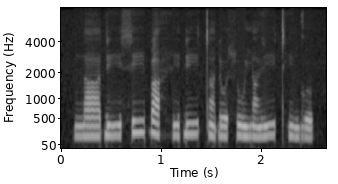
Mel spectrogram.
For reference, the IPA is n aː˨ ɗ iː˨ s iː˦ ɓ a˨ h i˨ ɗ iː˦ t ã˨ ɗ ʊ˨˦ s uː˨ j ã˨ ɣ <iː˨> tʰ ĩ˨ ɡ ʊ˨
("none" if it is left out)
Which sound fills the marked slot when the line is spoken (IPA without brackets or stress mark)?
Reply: iː˦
